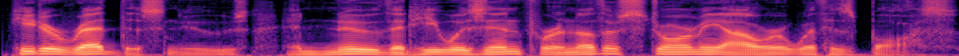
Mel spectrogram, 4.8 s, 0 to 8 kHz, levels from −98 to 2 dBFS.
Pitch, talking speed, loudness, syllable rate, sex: 100 Hz, 215 wpm, -17 LUFS, 4.7 syllables/s, male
